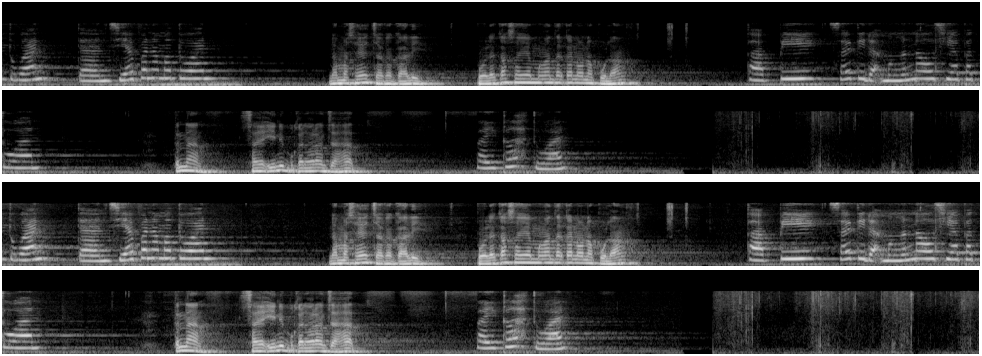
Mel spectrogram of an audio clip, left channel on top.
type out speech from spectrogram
Tuan. Dan siapa nama Tuan? Nama saya Jaka Gali. Bolehkah saya mengantarkan Nona pulang? Tapi saya tidak mengenal siapa Tuan. Tenang, saya ini bukan orang jahat. Baiklah Tuan.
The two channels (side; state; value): both; normal; correlation 0.67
